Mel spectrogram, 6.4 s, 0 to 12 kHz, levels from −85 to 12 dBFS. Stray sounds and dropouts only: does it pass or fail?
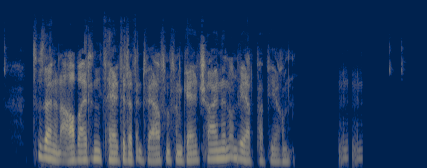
fail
